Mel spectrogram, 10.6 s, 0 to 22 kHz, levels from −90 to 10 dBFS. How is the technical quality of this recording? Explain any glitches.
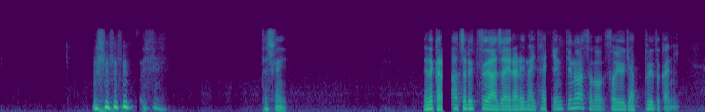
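The recording has three short dropouts from lost AMR speech frames, heard over the light, clear coding of AMR wideband (HD Voice), which sounds like a mid-to-high rate around 12.65 kbit/s.

The lost AMR speech frames come at 2.06 to 2.12 s, 6.63 to 6.90 s and 8.20 to 8.30 s. Radio errors corrupted the frames, so the decoder filled the gaps by repeating the last good pitch and vocal tract shape at falling gain. The first, about 40 ms, fades to near silence over its two frames. The third, about 80 ms, also drops to near silence within two frames. The middle one, about 140 ms, drops to near silence within two frames, about seven 20 ms frames' worth, and the voice comes back thin for a moment.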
